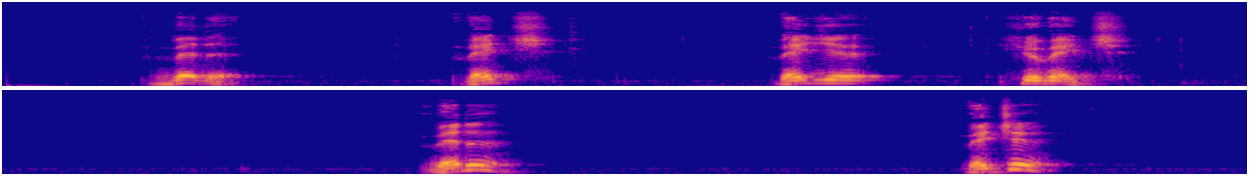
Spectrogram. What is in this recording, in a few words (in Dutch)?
"wedden", limburgse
